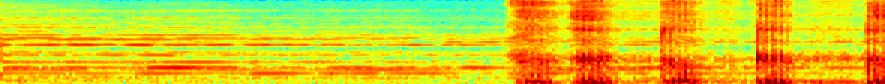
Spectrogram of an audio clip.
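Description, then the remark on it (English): A pig grunts five times in a quick, uneven series of short, rough snorts, fairly loud, following a stretch of soft, steady tonal hum. “I love you, pig buddy. I'm gonna keep you safe for the rest of your life.”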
